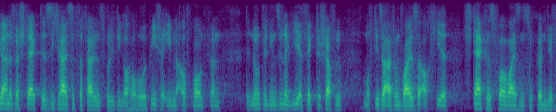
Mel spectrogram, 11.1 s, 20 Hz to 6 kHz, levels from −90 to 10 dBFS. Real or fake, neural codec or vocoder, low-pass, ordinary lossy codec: fake; codec, 24 kHz, 0.9 kbps, DualCodec; 5.4 kHz; Opus, 16 kbps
